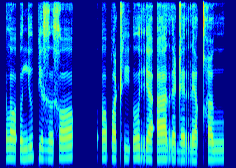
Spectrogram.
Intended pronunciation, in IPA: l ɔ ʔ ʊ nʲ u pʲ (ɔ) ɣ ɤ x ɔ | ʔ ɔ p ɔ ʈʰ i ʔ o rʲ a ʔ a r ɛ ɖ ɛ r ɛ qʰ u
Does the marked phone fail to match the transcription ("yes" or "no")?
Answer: yes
